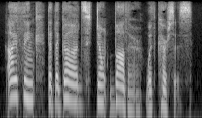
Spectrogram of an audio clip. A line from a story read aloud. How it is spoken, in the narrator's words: Maya answered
